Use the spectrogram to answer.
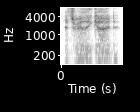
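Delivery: breathy whispered relish; hushed mocking whisper of delight. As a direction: whisper it like savouring a taste. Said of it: "he whispered".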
